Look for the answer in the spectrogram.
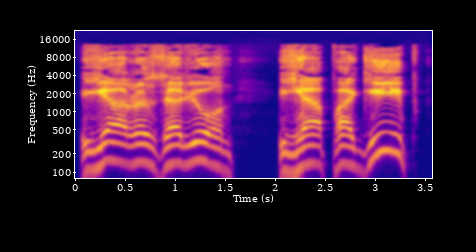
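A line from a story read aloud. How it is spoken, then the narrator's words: Frantic yelling. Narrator (Russian): орал он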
